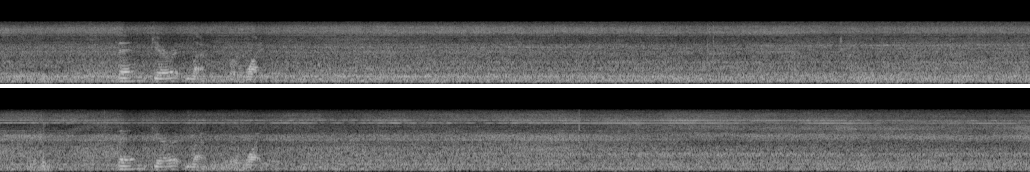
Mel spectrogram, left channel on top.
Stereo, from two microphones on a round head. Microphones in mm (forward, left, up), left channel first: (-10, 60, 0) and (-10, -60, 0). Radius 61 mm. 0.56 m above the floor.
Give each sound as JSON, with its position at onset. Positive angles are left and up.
{"t": 1.2, "sound": "a man speaking", "side_deg": 25, "distance_m": 1.1}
